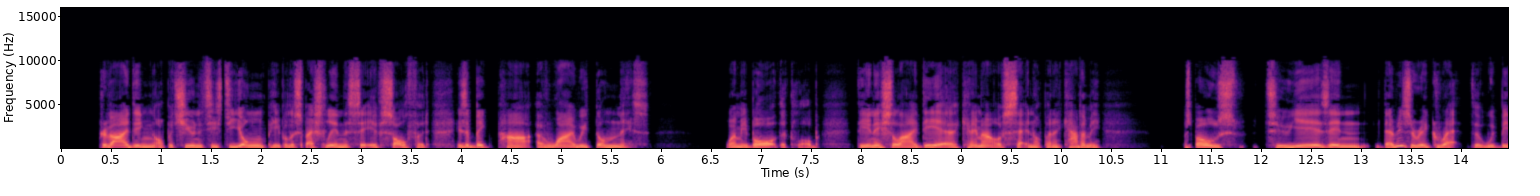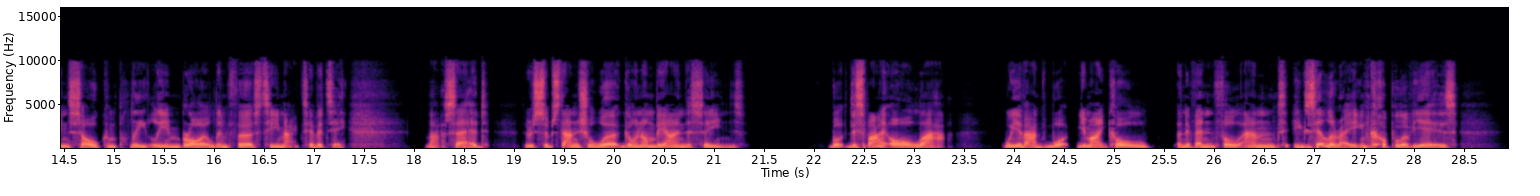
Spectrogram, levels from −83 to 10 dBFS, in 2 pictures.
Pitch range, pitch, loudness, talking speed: 120-155 Hz, 130 Hz, -16 LUFS, 170 wpm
